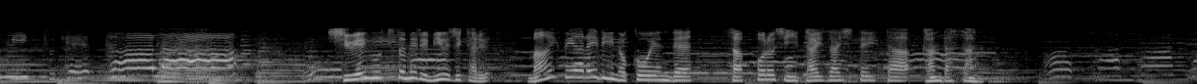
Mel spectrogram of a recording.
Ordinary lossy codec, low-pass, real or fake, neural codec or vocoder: none; 5.4 kHz; fake; vocoder, 44.1 kHz, 128 mel bands every 256 samples, BigVGAN v2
